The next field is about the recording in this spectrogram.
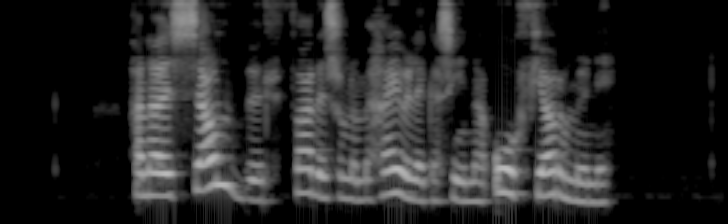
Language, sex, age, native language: Icelandic, female, 12, Icelandic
